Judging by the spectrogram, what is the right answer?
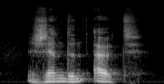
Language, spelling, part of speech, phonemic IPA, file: Dutch, zenden uit, verb, /ˈzɛndə(n) ˈœyt/, Nl-zenden uit.ogg
- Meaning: inflection of uitzenden: 1. plural present indicative 2. plural present subjunctive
